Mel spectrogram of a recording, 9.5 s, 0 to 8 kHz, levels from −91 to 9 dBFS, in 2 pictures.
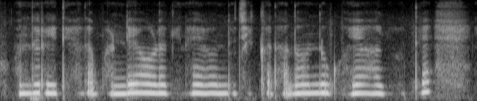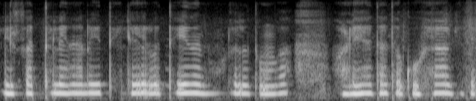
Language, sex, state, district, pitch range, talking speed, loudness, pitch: Kannada, female, Karnataka, Mysore, 240-255 Hz, 95 wpm, -16 LUFS, 250 Hz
